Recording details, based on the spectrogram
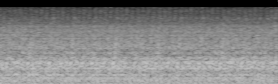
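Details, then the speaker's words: Boosted Miata just after crankshaft pulley repair (backed-out bolts replaced, new alignment pin), started cold to warm up before timing check: smooth steady low idle, even beat, no ticking or clacking; normal idle. "all right so seems to be running okay so I'm going to let it warm up and then I'm going to hook up the computer and double check my base timing"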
